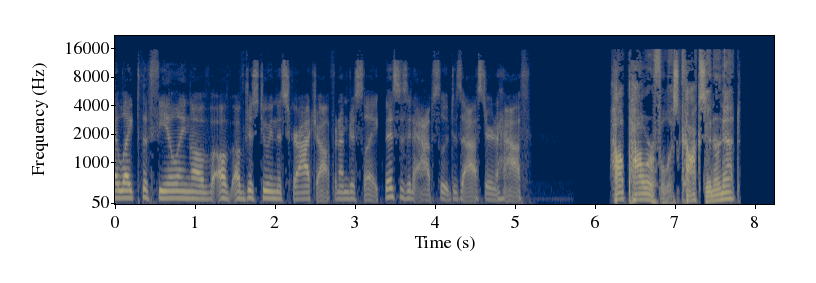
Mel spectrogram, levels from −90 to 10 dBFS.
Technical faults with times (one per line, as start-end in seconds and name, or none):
none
